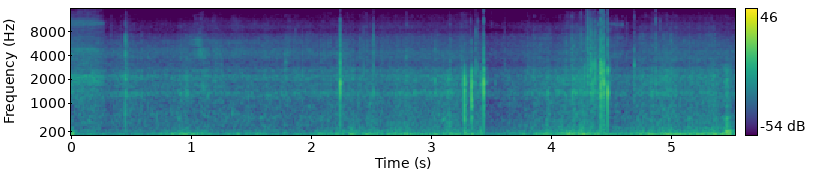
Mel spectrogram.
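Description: Nacra 14 catamaran sailing fast in strong wind: wind buffeting the microphone over water rushing and splashing past the hulls, with a few sharp slaps and clatters as the sail swings across the boat, the loudest about four seconds in.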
